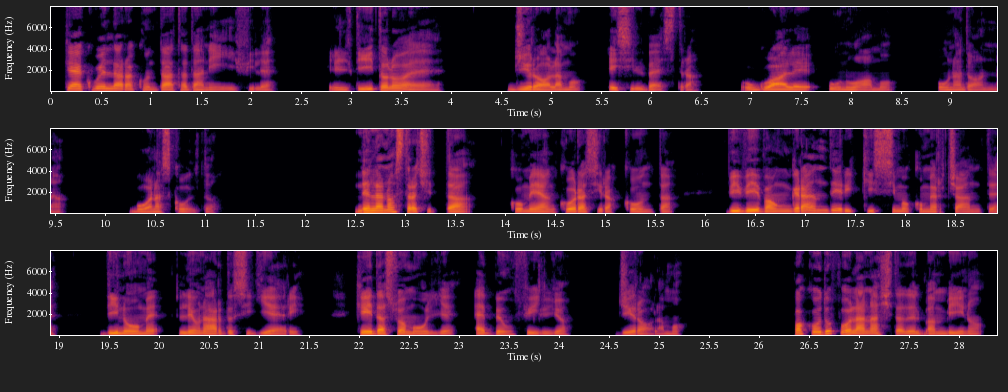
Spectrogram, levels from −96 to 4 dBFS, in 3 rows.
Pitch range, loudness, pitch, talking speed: 100-130 Hz, -30 LUFS, 110 Hz, 105 wpm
